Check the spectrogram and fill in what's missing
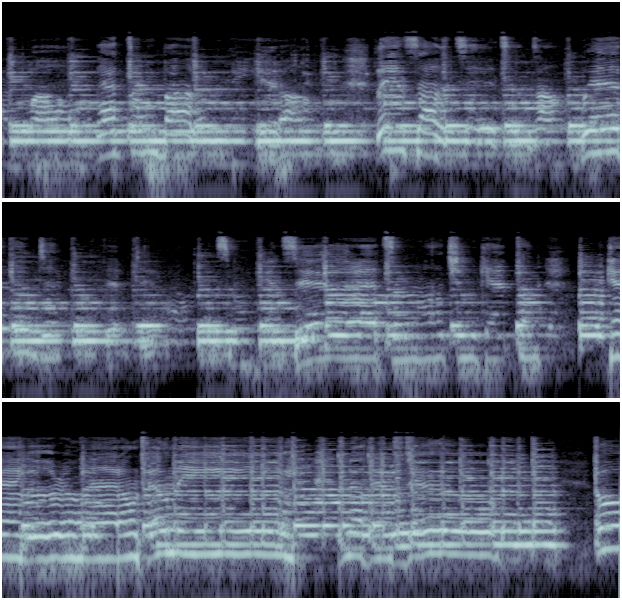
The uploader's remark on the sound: Recorded outside on a laptop microphone. Very low audio quality, but fun.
